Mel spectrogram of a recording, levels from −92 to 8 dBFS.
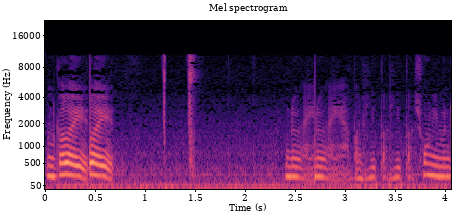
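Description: From the start and throughout, the speech sounds hissy and grainy, with a roughened edge on sustained tones and softened consonant attacks. Nothing is present above 10.6 kHz. This is likely Vorbis compression at a low setting, consistent with a bitrate near 33 kbps. The encoder has cut off the top band and quantised the remaining treble so coarsely that fine detail has turned into noise of similar energy, which is where the grain comes from.

At 0.44, 1.19, 1.94, 2.69 and 3.44 s, a quarter-second of sound plays twice. Each time there is a stutter at the join, and the events are spaced evenly, 0.75 s apart. These are overlapping chunks. The audio was handled in 0.5 s pieces, and each piece began 250 ms before the previous one had finished, so the overlapping stretch is heard again at every boundary.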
